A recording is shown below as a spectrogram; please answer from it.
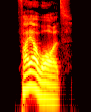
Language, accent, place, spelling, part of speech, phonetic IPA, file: German, Germany, Berlin, Firewalls, noun, [ˈfaɪ̯ɐˌvɔːls], De-Firewalls.ogg
- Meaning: plural of Firewall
